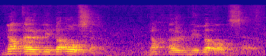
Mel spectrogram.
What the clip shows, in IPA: ˈnɒʔ ˈəʊnli bəʔ ˈɔːlsəʊ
